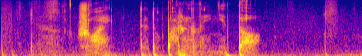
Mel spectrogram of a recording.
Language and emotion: Russian, neutral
